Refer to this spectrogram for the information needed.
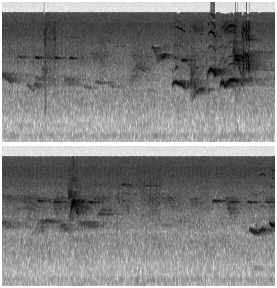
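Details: Common blackbird singing in competition with distant birds to find a mate, near Liverpool under an airport flight path; mellow warbled phrases with squeaky twittering ends come in bursts, separated by quieter background chirps from other birds.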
